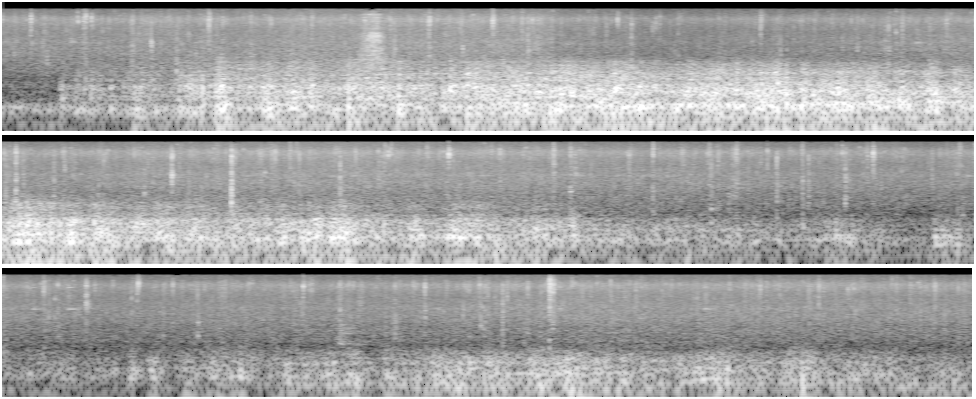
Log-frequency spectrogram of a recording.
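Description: Long rolling thunder from a thunderstorm: it swells about two seconds in, is loudest midway through its roll and dies away over some fifteen seconds, with a weaker rumble near the end. Steady rain patters throughout.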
